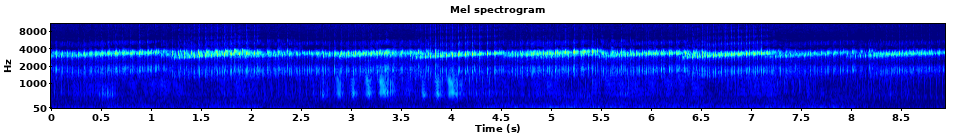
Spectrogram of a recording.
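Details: Many frogs calling together at dusk in spring on a Sandhills pond in Nebraska; high, unbroken trilling fills the air while a nearer frog gives short runs of rapid, lower croaking pulses.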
